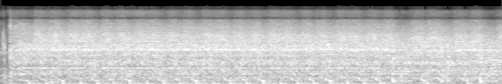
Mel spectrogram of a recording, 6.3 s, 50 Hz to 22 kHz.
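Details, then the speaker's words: 1999 Mercedes Vito diesel, first start attempt after 15 years off road, using Easy Start; starter turns over slowly and steadily, picks up fuel but never catches; owner suspects cranking too slow to compress fuel (needs about 200 RPM); no start. "the fact that you can hear when it picks up the fuel, but it then just turns over really slowly. I think it's I think the engine is turning over too slow to compress the fuel."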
